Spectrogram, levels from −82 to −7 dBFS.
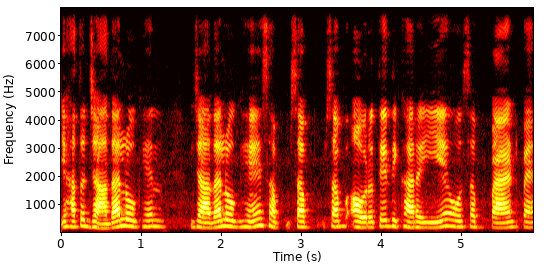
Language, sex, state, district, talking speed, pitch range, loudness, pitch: Hindi, female, Maharashtra, Mumbai Suburban, 205 wpm, 190-220 Hz, -18 LUFS, 200 Hz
